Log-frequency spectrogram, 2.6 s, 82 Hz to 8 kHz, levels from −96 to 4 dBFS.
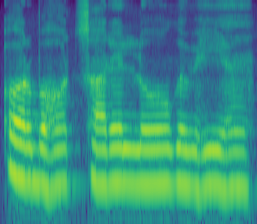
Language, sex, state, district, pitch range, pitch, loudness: Hindi, female, Delhi, New Delhi, 185-195 Hz, 190 Hz, -17 LUFS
